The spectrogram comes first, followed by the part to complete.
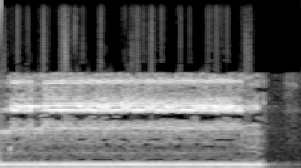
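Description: A man's voice holding one long, steady chanted note at the close of a Quranic verse recitation, fading out near the end.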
